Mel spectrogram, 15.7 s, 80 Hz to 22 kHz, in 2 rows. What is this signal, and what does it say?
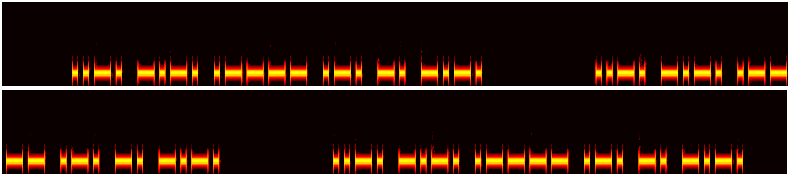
Morse code, heard as a keyed tone, about 21 wpm, 700 Hz. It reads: FC1RNC FC1RNC FC1RNC
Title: DXCC-100 Call Signs - 6 Characters - Repeated 3x - 22wpm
